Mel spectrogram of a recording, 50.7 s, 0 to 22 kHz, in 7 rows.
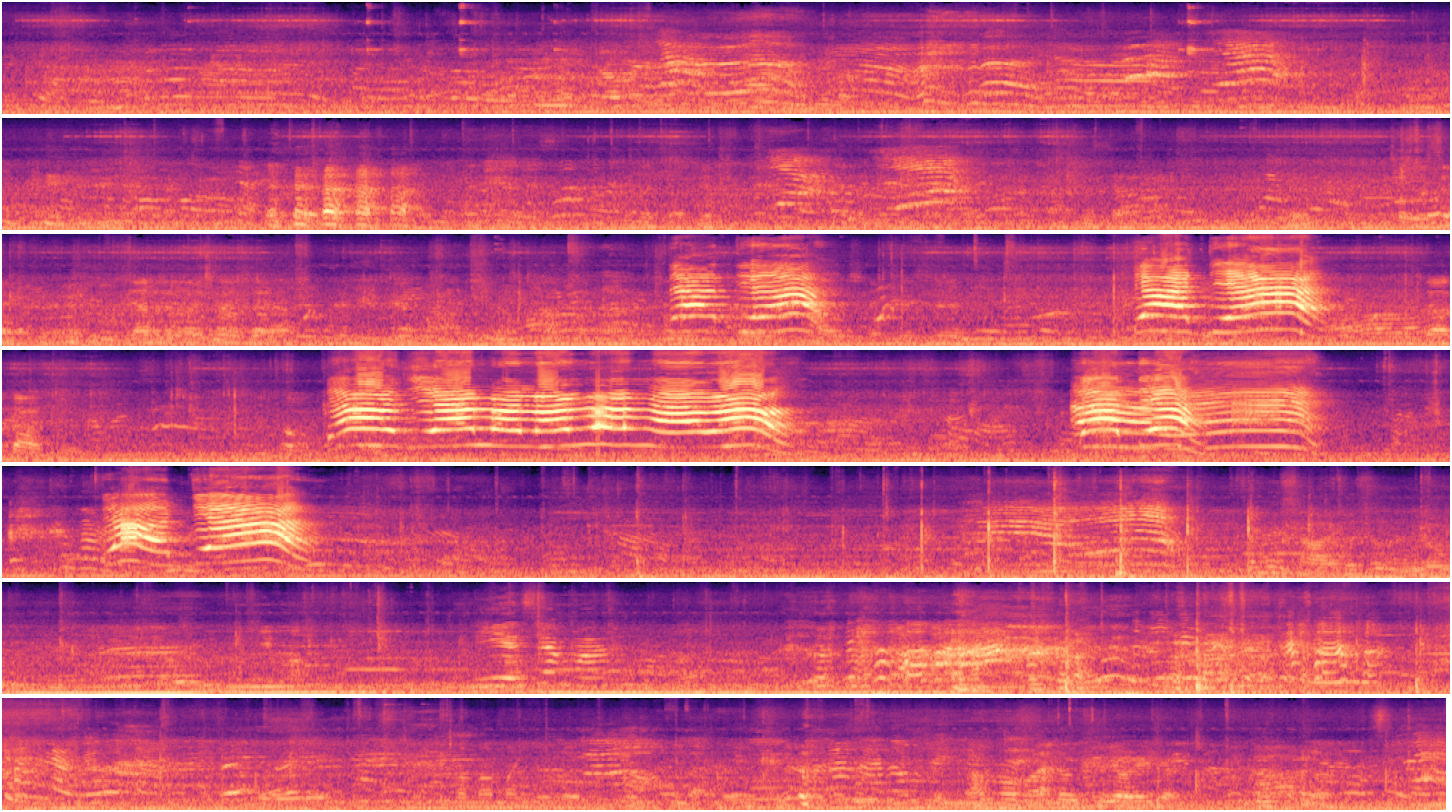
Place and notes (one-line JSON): {"title": "Shihfen Train Station, Pingxi District, New Taipei City - Firework", "date": "2012-11-13 15:44:00", "latitude": "25.04", "longitude": "121.78", "altitude": "179", "timezone": "Asia/Taipei"}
